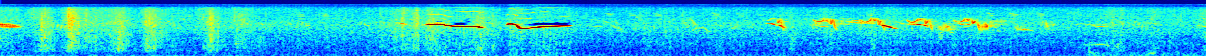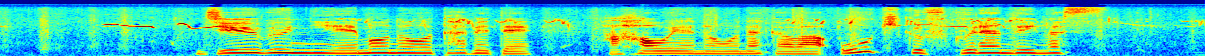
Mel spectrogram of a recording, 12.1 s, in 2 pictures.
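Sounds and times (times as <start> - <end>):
quick down-sweeping bird chirps: 2.0 - 2.9
whistled bird notes: 2.0 - 9.0.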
